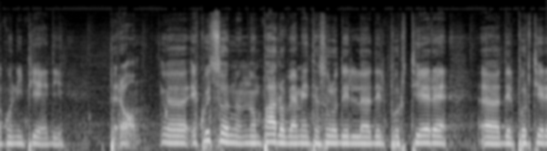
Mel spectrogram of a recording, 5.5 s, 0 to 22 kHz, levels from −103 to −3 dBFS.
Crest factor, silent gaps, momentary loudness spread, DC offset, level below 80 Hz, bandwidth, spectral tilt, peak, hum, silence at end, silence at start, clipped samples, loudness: 18 dB; none; 8 LU; under 0.1%; -40 dBFS; 14 kHz; -6 dB/octave; -10 dBFS; none; 0 s; 0 s; under 0.1%; -28 LUFS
